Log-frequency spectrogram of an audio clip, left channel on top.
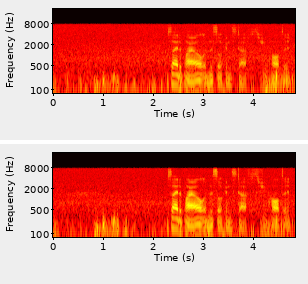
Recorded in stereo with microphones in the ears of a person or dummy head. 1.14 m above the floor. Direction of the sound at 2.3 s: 40° right (ahead or behind).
